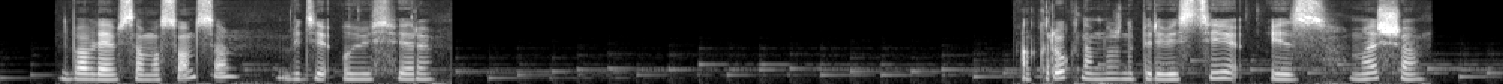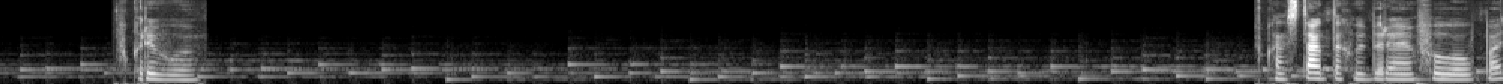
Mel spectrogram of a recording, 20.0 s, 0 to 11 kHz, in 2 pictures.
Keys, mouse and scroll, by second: 0.1-3.1 drag, 3.3-4.9 middle drag, 6.0 click, 8.4-9.1 drag, 12.0-12.7 middle drag, 13.8-14.9 drag, 15.5 click, 16.6 click, 17.4 click, 18.2-20.0 drag.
